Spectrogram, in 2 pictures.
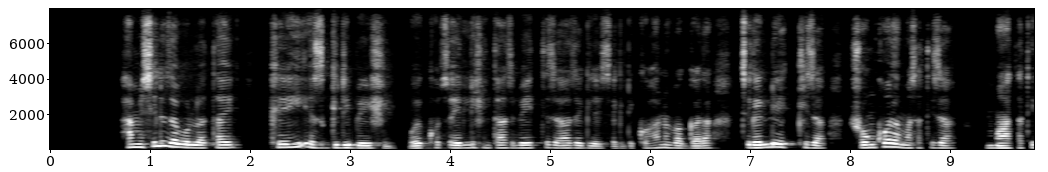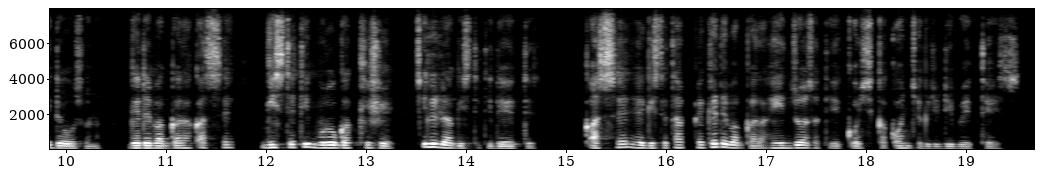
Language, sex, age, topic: Gamo, male, 18-24, agriculture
